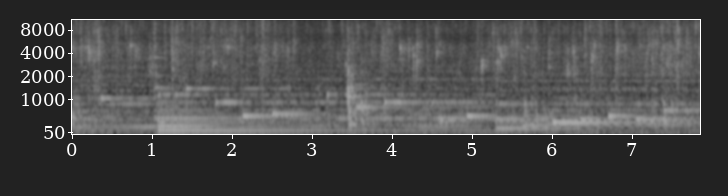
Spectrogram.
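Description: Tomato chop, a battered Bengali-style fritter, sizzles steadily in hot oil after being flipped, with a constant frying hiss and a sustained droning tone underneath, no voices.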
